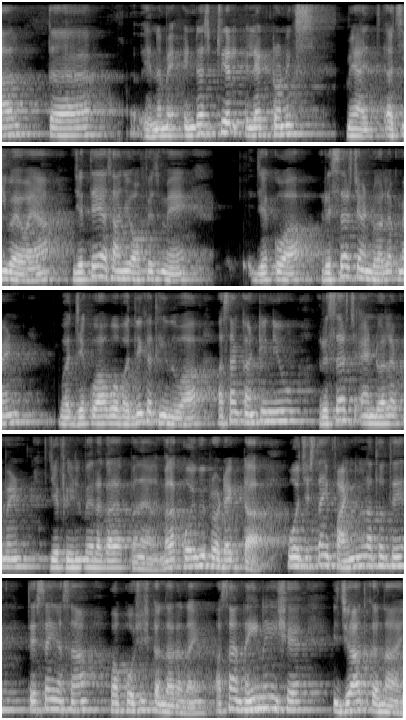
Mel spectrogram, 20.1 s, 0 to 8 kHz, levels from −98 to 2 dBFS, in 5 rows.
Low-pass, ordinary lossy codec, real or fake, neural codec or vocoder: 7.2 kHz; none; real; none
